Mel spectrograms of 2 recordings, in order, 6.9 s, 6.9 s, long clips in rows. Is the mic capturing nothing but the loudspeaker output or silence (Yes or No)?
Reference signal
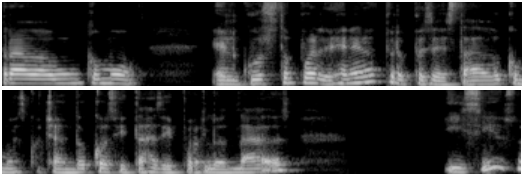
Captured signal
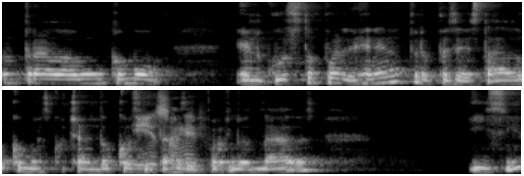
No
